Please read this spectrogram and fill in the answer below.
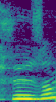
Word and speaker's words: faisons: nous faisons ne faisons en prononce faisant mais ça s'écrit avec un i donc faisons vous faites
